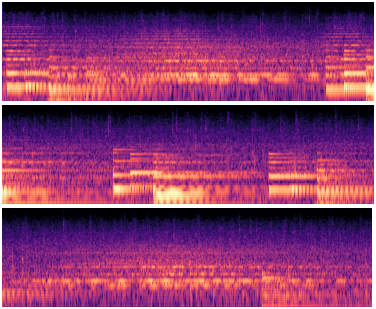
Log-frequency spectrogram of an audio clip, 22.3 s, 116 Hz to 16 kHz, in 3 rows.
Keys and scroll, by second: 1.4 ctrl+t, 11.4 ctrl+space, 14.0 ctrl+t, 19.4 ctrl+space.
